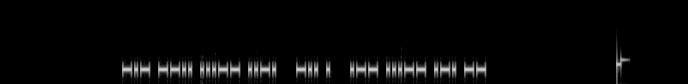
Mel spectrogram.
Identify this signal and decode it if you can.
Morse code, heard as a keyed tone, about 37 wpm, 700 Hz. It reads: KZ3F DE W3RM
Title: USA Callsign DE Callsign - 4 Characters - 40wpm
